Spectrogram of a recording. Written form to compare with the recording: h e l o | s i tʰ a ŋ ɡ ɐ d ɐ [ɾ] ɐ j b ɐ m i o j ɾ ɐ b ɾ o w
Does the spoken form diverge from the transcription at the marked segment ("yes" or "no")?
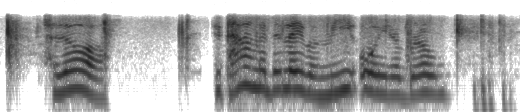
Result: yes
